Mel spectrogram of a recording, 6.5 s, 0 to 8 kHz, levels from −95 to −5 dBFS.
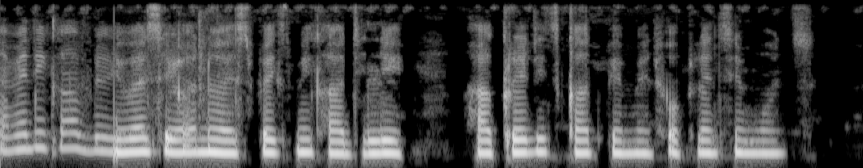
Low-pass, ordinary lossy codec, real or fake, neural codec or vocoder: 7.2 kHz; none; real; none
